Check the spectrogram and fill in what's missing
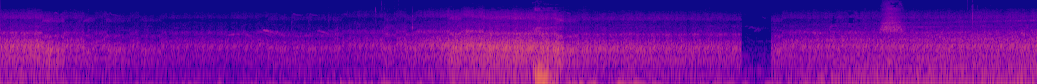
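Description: A model railway locomotive rolls out of a shadow station, a continuous low rumbling of wheels on track that swells in the middle, heard under someone talking.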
